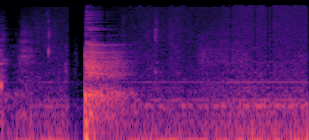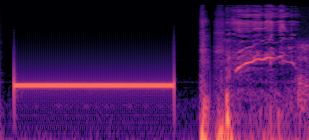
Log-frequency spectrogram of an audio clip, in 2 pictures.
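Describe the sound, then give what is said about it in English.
A single two-second telephone ringback tone, a steady electronic purr heard on an outgoing call, sounding clearly after a stretch of rustling noise, then a brief clatter. “It's ringing. That's always a good sign.”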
